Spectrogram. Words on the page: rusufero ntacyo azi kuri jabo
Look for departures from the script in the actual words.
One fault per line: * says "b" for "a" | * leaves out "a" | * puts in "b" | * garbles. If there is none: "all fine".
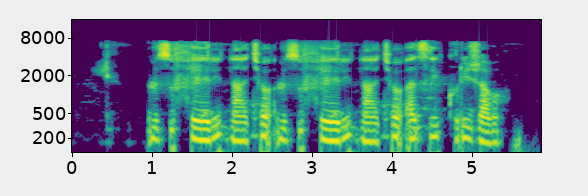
* puts in "rusufero ntacyo"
